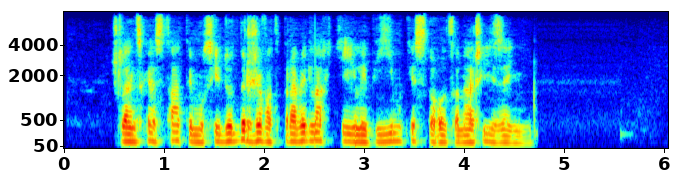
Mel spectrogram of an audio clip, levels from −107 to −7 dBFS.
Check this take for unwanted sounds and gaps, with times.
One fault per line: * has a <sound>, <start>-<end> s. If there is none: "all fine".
all fine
